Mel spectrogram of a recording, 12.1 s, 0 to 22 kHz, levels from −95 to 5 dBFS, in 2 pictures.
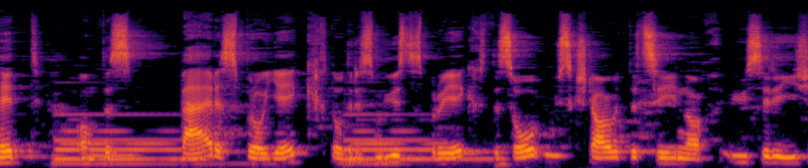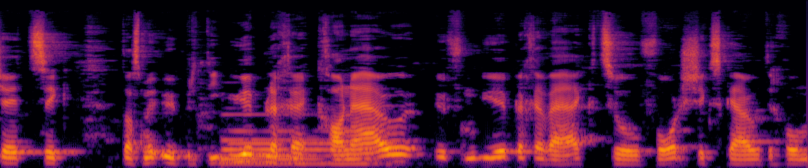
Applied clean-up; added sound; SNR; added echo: classical method Wiener filter.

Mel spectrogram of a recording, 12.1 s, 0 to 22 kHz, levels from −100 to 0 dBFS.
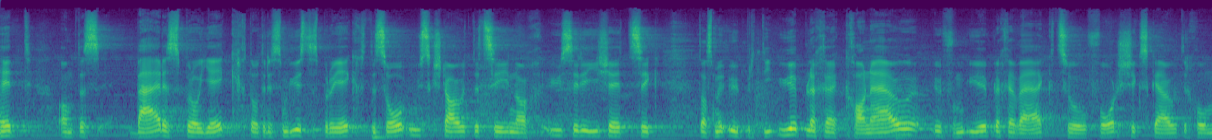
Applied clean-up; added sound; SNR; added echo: none; none; none; none.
